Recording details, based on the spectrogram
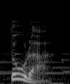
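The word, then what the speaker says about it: θύρα: as door here in the Greek concordance is pronounced thuda and could also mean the gate but whether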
